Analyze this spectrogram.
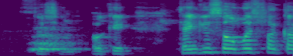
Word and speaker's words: Dushyant: Thank you so much, Dushan. That's how it's pronounced, right? The ship, yeah, Dushyant.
